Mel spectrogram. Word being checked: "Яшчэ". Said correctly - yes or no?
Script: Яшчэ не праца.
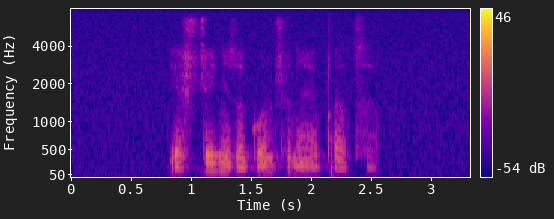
yes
